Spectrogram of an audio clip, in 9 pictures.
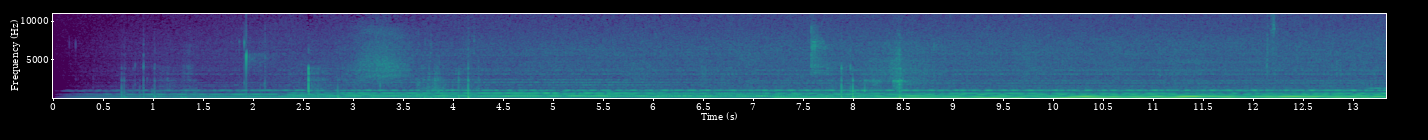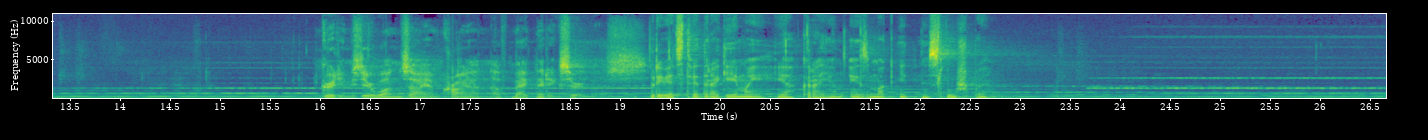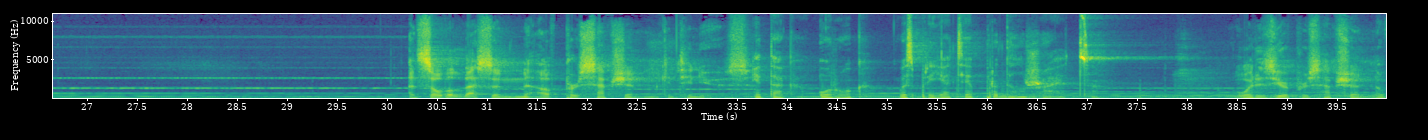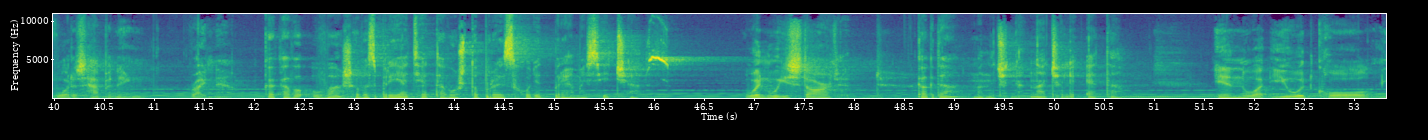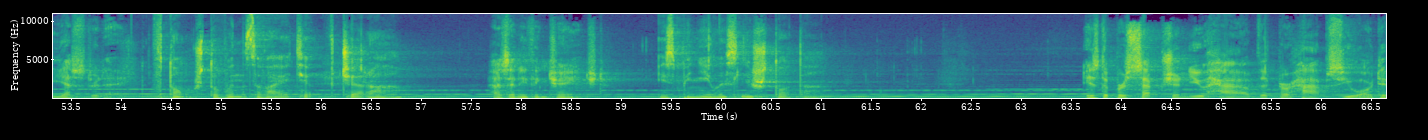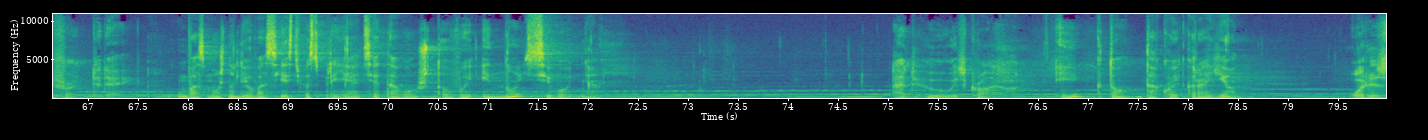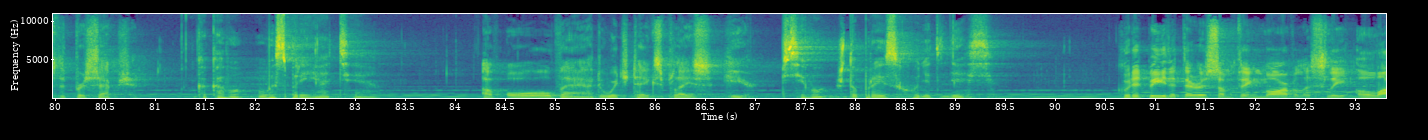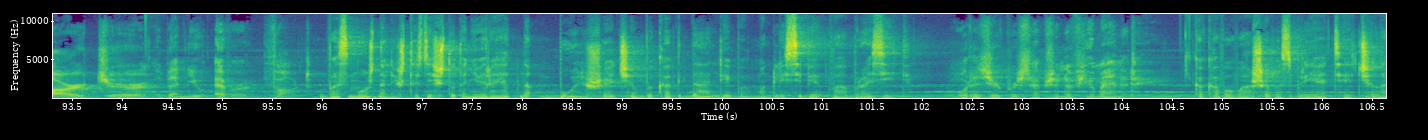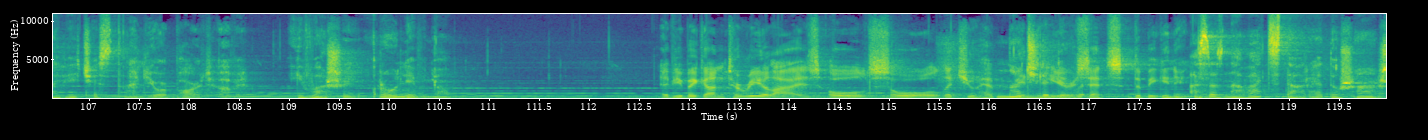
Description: Kiev Ukraine - Three (3) Channellings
